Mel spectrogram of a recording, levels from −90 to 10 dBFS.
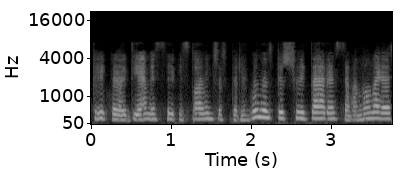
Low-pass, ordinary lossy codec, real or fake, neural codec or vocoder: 7.2 kHz; MP3, 32 kbps; fake; codec, 16 kHz, 0.5 kbps, FreqCodec, smaller model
